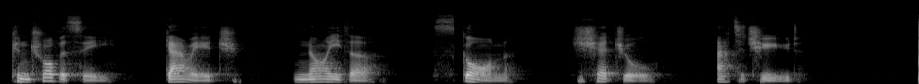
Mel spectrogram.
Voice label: wells somerset uk male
